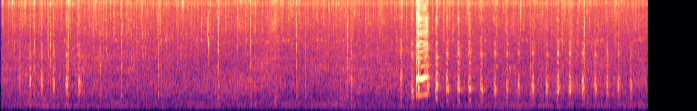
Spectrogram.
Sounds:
Animal, rooster, Fowl, livestock

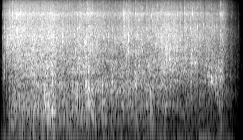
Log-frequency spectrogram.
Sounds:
Liquid, Splash

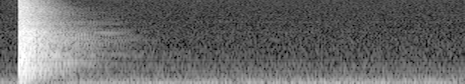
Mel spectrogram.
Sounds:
Hands, Clapping

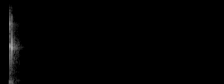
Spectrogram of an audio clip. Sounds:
Finger snapping, Hands

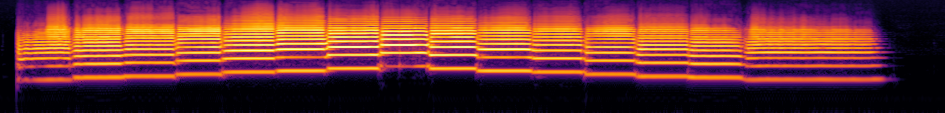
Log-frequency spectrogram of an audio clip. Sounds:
Music, Trumpet, Brass instrument, Musical instrument

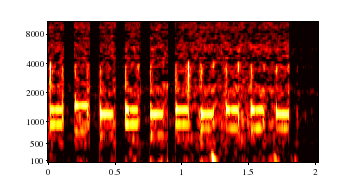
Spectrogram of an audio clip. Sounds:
Telephone, Alarm

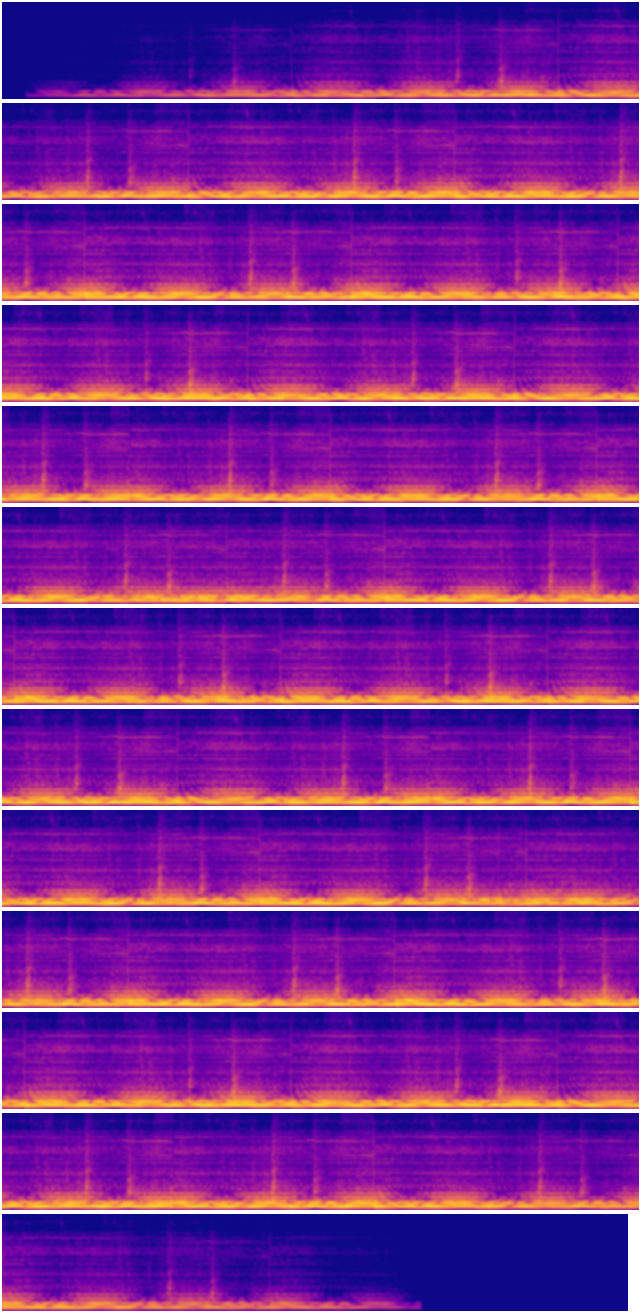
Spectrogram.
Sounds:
Wind instrument, Music, Musical instrument

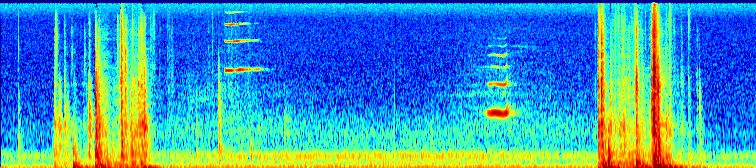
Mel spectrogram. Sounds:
Door, home sounds, Squeak, Wood

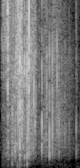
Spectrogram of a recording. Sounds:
Crumpling

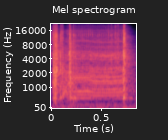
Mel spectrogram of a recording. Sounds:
Mechanisms, Camera

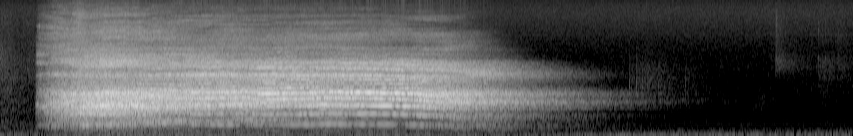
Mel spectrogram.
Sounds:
Screaming, Human voice

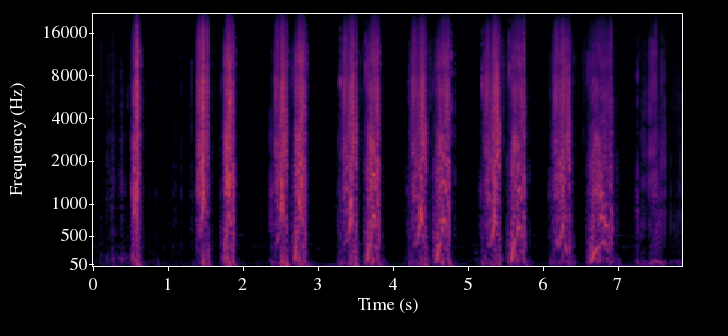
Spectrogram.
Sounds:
home sounds, Zipper (clothing)

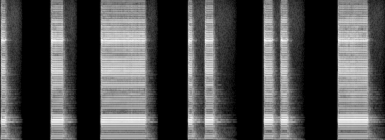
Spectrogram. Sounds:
Vehicle horn, Motor vehicle (road), Alarm, Truck, Car, Vehicle

